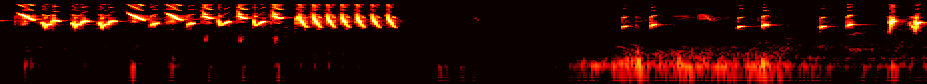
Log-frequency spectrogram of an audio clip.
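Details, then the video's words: Goldfinch singing a two-second burst of bright twittering notes that runs into a fast, even trill, followed by scattered high chips over a soft low rumble. "احسن وافضل تغريد طائر الحسون"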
